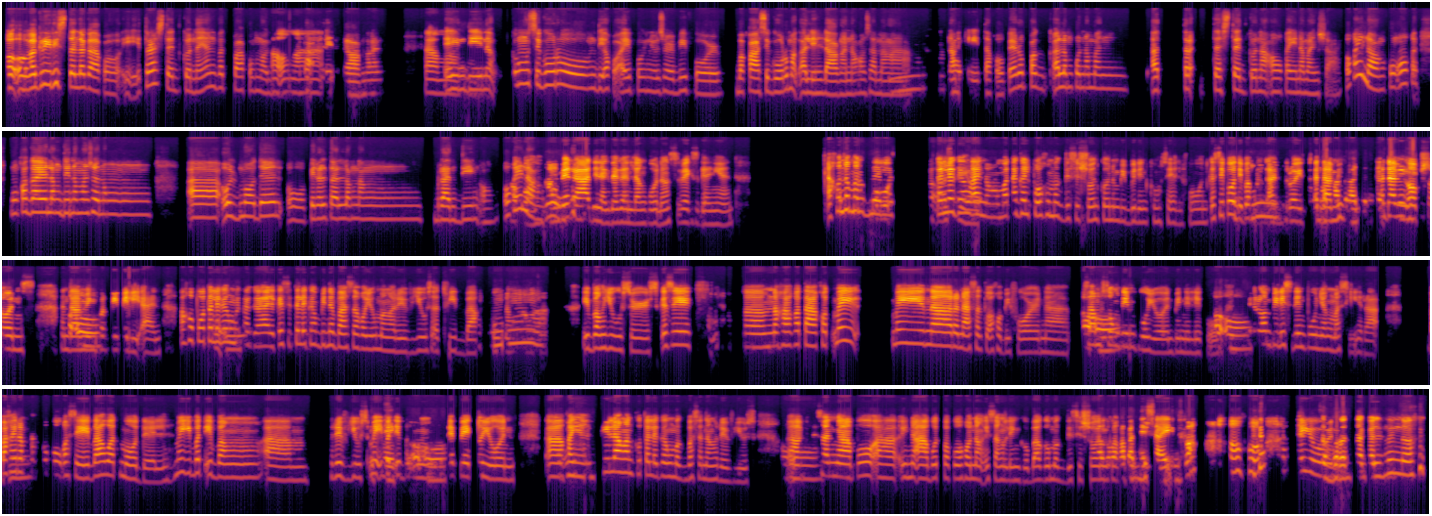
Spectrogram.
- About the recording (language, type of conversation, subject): Filipino, unstructured, Anu-ano ang mga salik na isinasaalang-alang mo kapag bumibili ka ng kagamitang elektroniko?
- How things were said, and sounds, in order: chuckle; other background noise; tapping; chuckle; laughing while speaking: "opo"; chuckle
